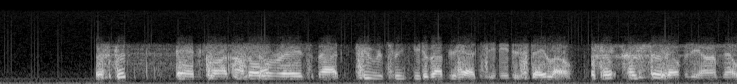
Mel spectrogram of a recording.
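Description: A man speaks calmly over a crackly, thin-sounding radio link.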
